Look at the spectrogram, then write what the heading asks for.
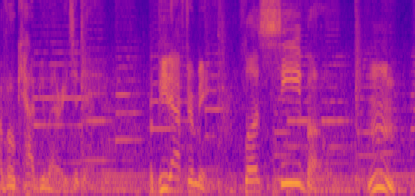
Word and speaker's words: placebo: today repeat after me plus SEO the stress is on the middle Sy very good you're figing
